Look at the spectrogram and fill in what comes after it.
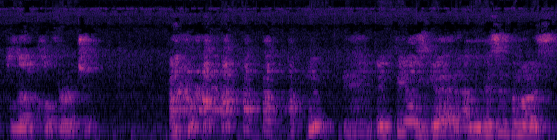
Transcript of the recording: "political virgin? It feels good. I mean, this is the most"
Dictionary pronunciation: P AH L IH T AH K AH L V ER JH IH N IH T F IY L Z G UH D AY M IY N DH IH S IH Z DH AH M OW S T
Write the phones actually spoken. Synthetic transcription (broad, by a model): P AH L IH T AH K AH L V ER JH IH N IH T F IY L Z G UH D AY M IY N DH IH S IH Z DH AH M OW S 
